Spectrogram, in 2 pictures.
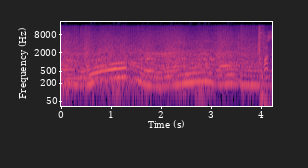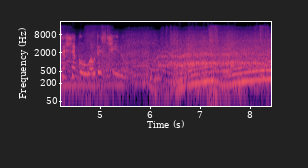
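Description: A sports car engine revs up and down while drifting.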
